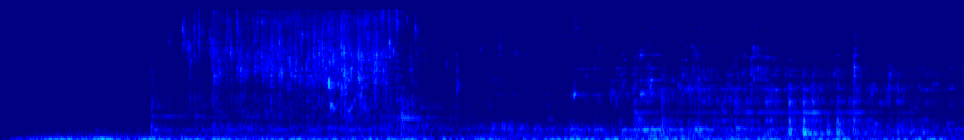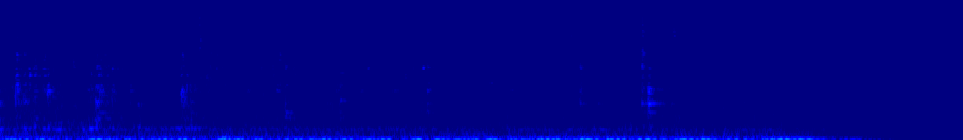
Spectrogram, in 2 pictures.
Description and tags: Water, pouring into sink drain
A glass of water being poured into the sink.
pouring, Water, foley, drain, sink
